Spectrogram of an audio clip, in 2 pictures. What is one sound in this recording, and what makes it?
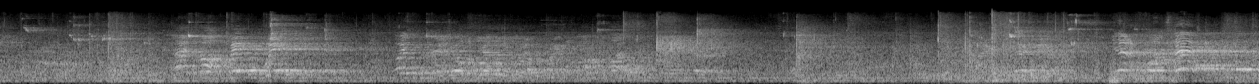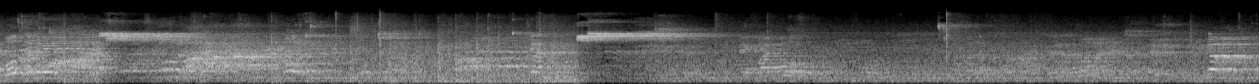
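Young men shout and call out to one another across a large echoing hall.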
